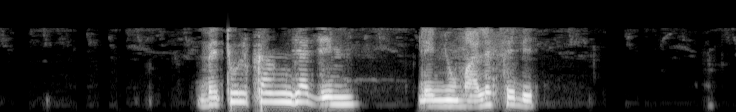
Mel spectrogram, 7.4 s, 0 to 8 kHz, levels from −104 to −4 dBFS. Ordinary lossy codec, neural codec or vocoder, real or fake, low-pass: AAC, 16 kbps; none; real; 7.2 kHz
